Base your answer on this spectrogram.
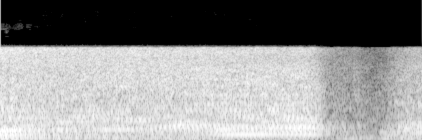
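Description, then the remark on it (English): A loud engine roars and revs with a heavy, rumbling drone, dips briefly near the end, then picks back up. No one speaks. “Benjamin Franklin, inventor of the monster truck rally”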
